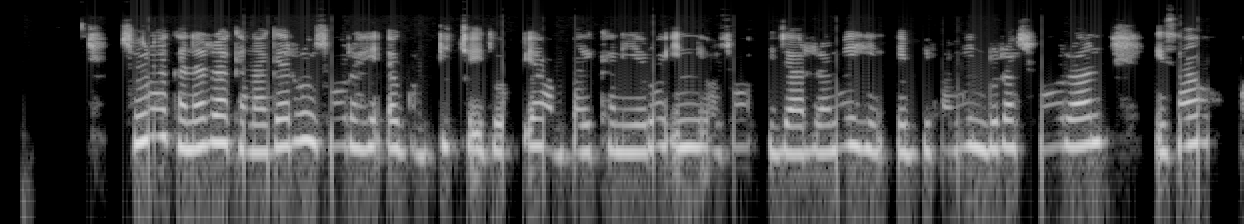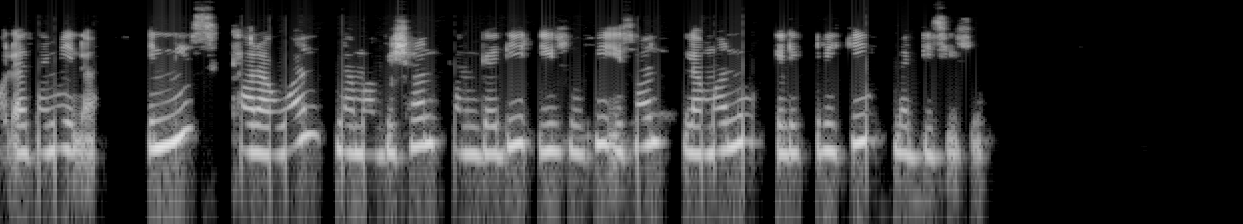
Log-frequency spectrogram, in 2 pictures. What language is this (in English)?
Oromo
